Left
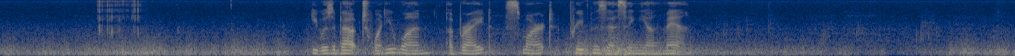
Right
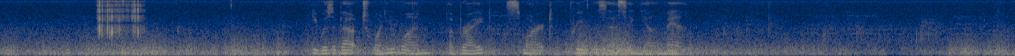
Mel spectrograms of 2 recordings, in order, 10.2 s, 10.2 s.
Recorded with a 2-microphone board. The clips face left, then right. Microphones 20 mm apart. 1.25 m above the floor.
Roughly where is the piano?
I don't hear a piano.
